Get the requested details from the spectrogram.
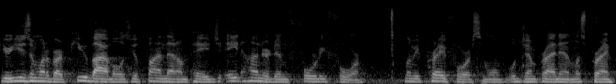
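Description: A man's somewhat breathy, medium-pitched voice with fairly even intonation. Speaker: pastor. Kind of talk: sermon. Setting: church. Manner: fast.

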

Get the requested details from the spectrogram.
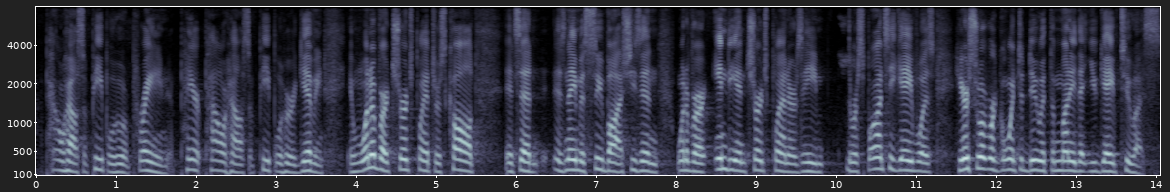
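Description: Over a quiet background, a normal speaking voice moves at a fairly quick pace. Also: man, fairly high pitch for a man, fairly even intonation. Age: 40s. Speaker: pastor. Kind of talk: sermon. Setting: church service in a school.

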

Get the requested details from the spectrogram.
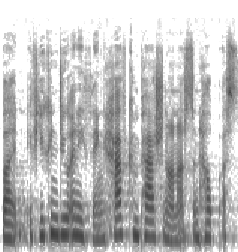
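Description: On a very clean recording with a silent background, a woman with an unremarkable speaking voice talks fairly quickly at a fairly high pitch, her intonation fairly even. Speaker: scripture reader. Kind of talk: scripture reading aloud.

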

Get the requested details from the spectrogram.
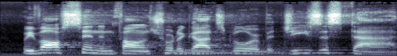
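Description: A man talks at a fairly quick pace with a fairly high pitch. Audible room echo surrounds his voice. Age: 40s. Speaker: pastor. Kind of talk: sermon. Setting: church.

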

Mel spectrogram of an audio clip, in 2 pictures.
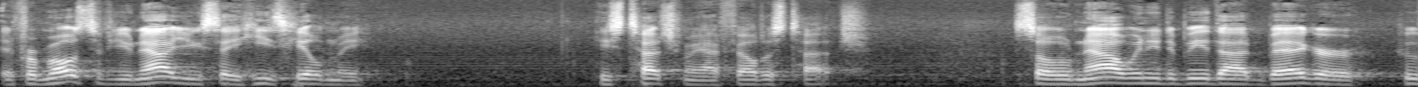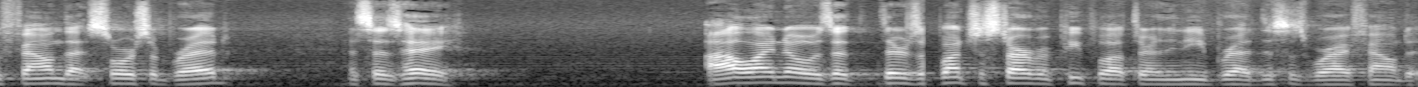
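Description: A man at a fairly high pitch and fairly quick pace, fairly even intonation, and long, frequent pauses. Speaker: pastor. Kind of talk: sermon.

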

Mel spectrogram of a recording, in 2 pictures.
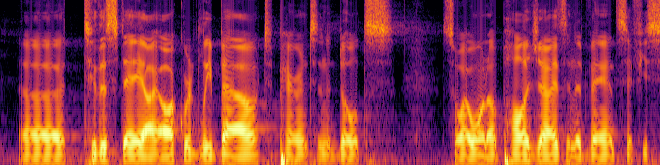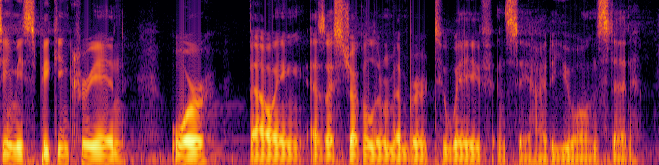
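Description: On a very clean recording with a silent background, the voice moves at a moderate pace with fairly even intonation and big swings in loudness. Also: man, very deep, low pitch for a man. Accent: American. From Oklahoma. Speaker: church member. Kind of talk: testimony. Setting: church.

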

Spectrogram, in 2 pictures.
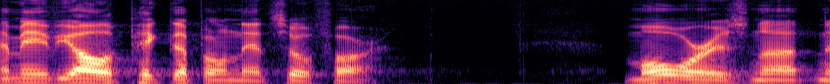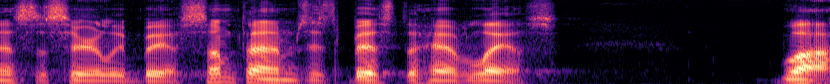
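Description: A man with a medium-pitched voice speaks at a moderate pace, with ordinary pitch variation and long, frequent pauses. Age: 60s. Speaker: pastor. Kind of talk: sermon.

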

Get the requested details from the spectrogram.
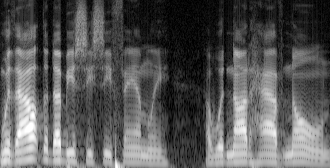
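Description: Here is a man with an unremarkable speaking voice, pitched fairly high. He keeps a moderate pace and ordinary pitch variation on a very clean recording with a silent background. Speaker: pastor. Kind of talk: sermon. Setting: church.

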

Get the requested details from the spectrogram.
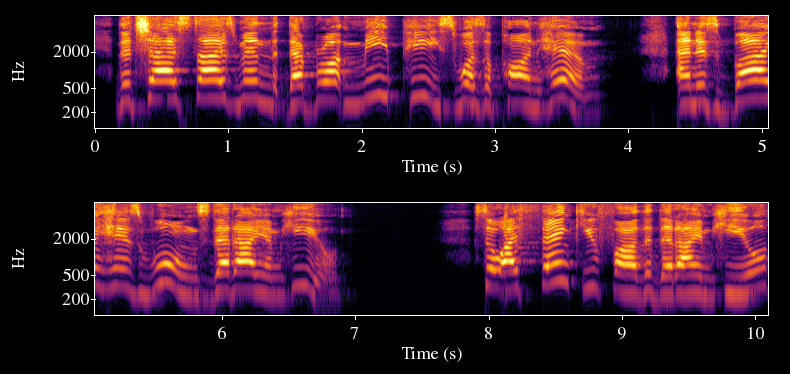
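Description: A woman's high, bright and sharp voice, raised and projected, animated in tone and fairly slow in pace. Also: ordinary pitch variation. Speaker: preacher. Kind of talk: sermon with spoken prayer; fervent prayer. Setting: church. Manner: earnest, solemn, pleading; animated, preacherly.

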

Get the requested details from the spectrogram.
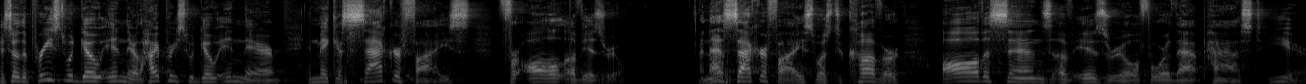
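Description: With an American accent, a man talks fairly slowly at a fairly high pitch, his voice making very wide pitch swings. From North Carolina, US South. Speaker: pastor. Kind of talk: sermon. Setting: church with congregation. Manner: casual, conversational, humorous.

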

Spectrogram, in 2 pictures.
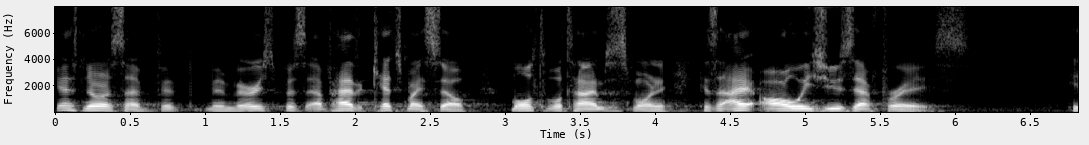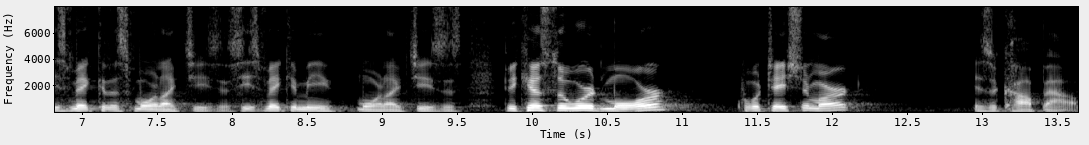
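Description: A man talks at a fairly quick pace with a medium pitch. He has a plain, everyday voice. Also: ordinary pitch variation, very clean recording, silent background. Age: 50s. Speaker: pastor. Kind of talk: sermon. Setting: church. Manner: conversational.

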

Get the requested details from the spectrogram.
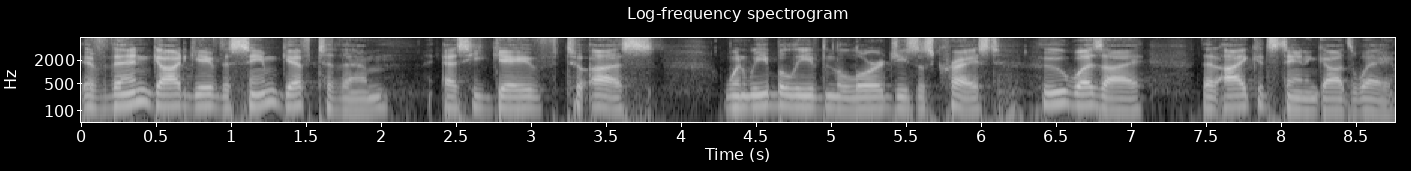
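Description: In a very clean recording with a silent background, a man with an unremarkable speaking voice talks at a moderate pace, his medium pitch following a fairly even intonation. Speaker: scripture reader. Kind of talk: reading aloud. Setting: church.

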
